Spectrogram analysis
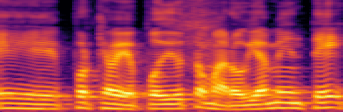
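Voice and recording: A man at medium pitch, fairly quick in pace, with ordinary pitch variation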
